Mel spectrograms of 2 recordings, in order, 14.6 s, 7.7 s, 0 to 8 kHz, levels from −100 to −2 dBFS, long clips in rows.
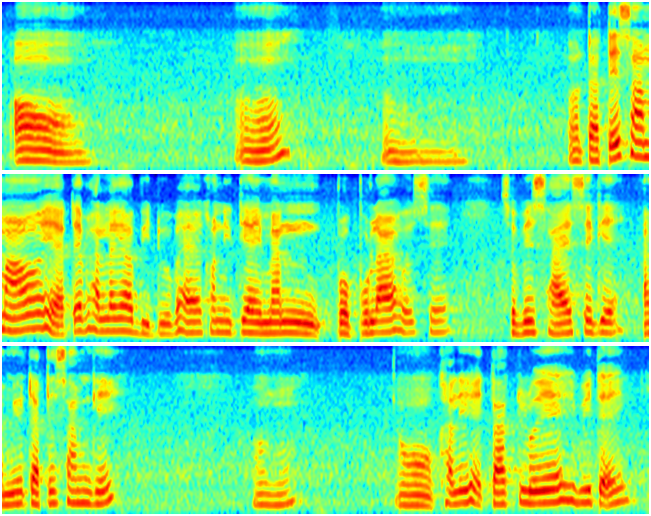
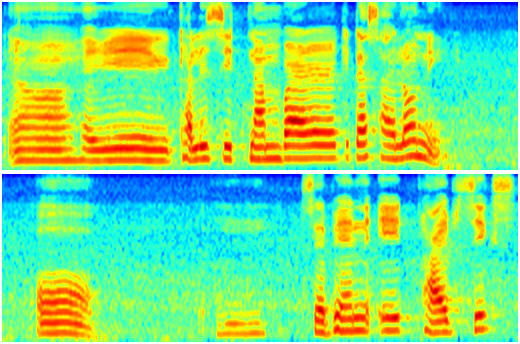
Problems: constant background noise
